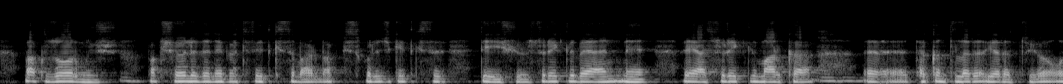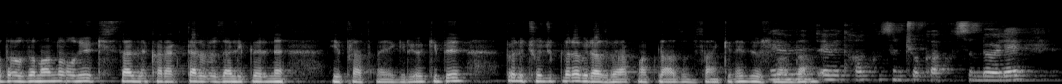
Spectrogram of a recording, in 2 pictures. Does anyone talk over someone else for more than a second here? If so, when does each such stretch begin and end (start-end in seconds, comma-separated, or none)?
none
